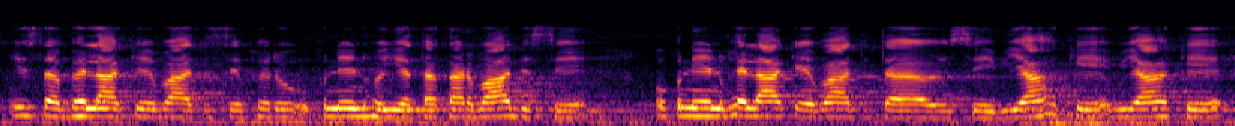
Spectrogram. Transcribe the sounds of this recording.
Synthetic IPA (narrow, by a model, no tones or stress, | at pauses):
isəbːʱelakebad̪sepʰɪɾṵpnenɦoijet̪əkəɾbad̪se | opnenbʱelakebad̪t̪əsebijaɦkebijaɦke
